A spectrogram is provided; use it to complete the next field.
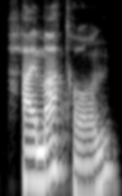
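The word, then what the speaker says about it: αἱμάτων: Then we've got another diphthong here, alpha iota, with a rough breathing mark. So that's pronounced hi, haimaton.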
